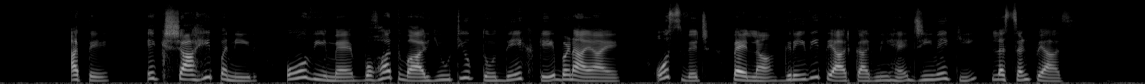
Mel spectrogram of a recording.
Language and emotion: Punjabi, neutral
